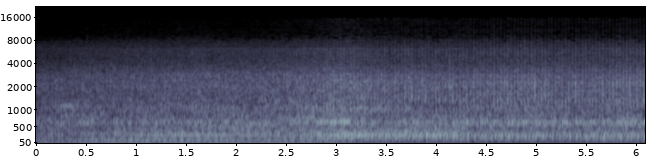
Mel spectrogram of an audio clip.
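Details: Isuzu Crosswind diesel after replacing the oil pressure sender because the oil warning light stayed on while running; light now goes out; steady, even diesel clatter at idle with no misses or knocks; smooth healthy idle.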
